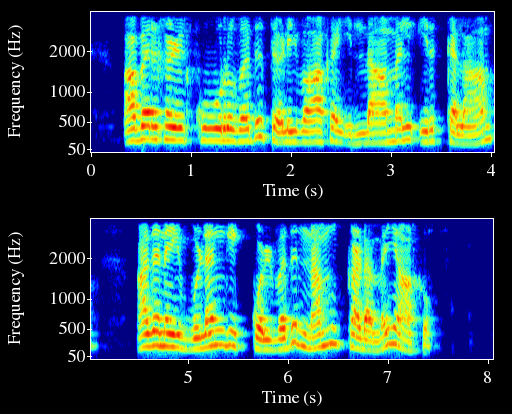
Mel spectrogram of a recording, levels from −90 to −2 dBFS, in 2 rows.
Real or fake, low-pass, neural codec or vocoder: real; 3.6 kHz; none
